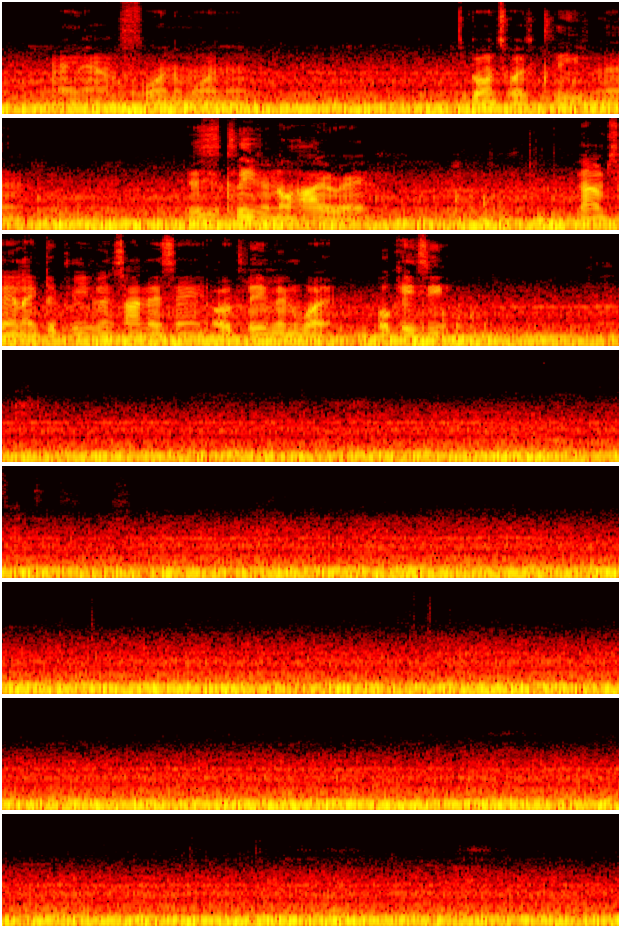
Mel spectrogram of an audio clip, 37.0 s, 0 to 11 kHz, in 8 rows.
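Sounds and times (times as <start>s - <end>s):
car engine drone: 0.0s - 37.0s
road and tyre rumble: 0.0s - 37.0s.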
